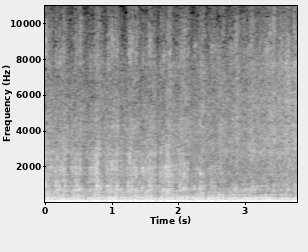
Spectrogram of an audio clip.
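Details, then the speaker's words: 2003 GMC Sierra 2500 HD, LQ4 6.0 with Texas Speed 224/228 cam and heads and a new Huron Speed turbo kit, first start, not yet tuned; deep, choppy cam lope about a beat a second, rolling evenly at idle, normal. "Everything sounds good. Sounds good out of the exhaust. Even though it's not really tuned yet for this stage of it."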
